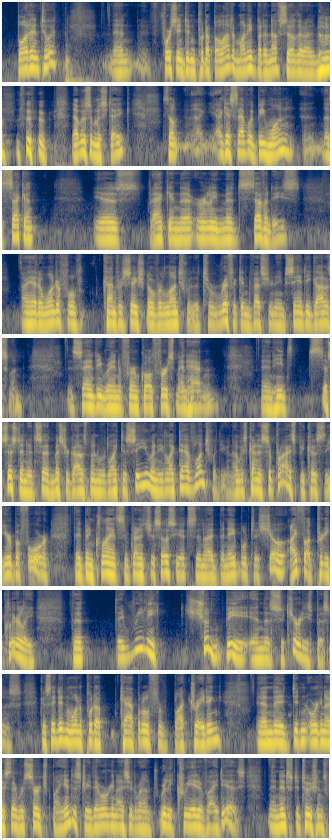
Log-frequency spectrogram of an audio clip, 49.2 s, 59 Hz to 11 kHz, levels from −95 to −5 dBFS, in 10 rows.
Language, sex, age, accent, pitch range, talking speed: English, male, 50-69, American, 120-140 Hz, 175 wpm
